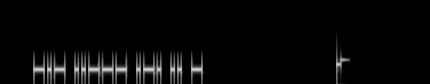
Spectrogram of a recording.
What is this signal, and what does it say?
Morse code, heard as a keyed tone, about 34 wpm, 700 Hz. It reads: K2RIT
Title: USA Call Signs Repeated 2x 35wpm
